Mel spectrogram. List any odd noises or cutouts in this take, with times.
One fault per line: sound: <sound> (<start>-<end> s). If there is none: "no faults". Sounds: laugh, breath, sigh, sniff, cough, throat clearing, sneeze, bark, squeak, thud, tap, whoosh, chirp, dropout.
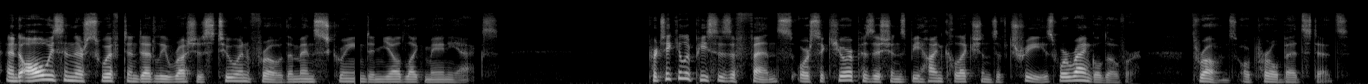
sound: dropout (3.5-3.6 s)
